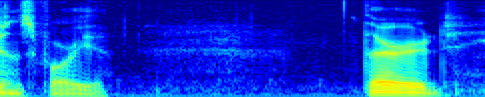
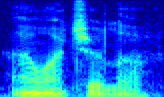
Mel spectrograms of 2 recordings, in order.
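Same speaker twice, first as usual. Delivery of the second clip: much softer echo of the line; quieter repeat; 5 semitones lower, 10 dB quieter than usual. Acted. Preacher voicing Jesus to listeners, soft echo. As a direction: drop to a near hush on the repeat.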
